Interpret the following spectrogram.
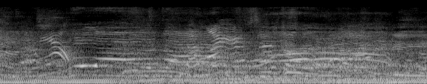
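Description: Children's voices calling and squealing, high and sliding in pitch, over background music with a steady low drone.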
